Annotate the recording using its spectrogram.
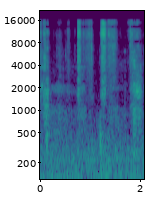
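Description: Faint scratching and rubbing on a sheet of paper on a tabletop, from a pen and hands moving over it.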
